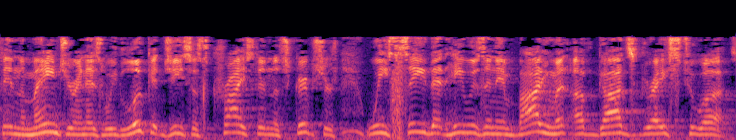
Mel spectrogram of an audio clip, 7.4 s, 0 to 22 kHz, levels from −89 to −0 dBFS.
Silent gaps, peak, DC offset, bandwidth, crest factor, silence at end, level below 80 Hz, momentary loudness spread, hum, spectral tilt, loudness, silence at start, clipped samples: none; 0 dBFS; under 0.1%; 7.8 kHz; 18 dB; 0 s; -46 dBFS; 6 LU; none; -1.5 dB/octave; -14 LUFS; 0 s; under 0.1%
